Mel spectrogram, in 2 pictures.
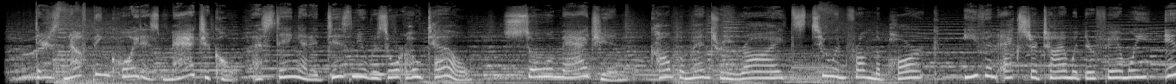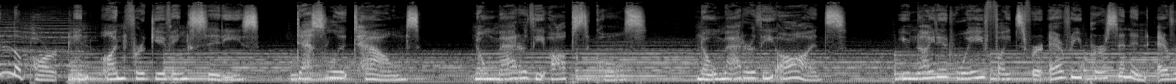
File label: kids commercial; Pre-teen. Natural, articulate, and genuine.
